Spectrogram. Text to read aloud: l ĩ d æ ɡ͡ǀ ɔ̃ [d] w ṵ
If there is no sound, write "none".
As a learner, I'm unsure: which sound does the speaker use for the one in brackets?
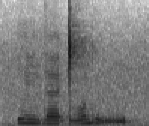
d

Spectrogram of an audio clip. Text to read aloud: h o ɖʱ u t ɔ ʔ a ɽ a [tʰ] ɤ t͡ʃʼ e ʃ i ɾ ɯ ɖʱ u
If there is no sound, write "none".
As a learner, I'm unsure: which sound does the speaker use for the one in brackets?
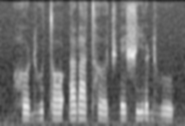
tʰ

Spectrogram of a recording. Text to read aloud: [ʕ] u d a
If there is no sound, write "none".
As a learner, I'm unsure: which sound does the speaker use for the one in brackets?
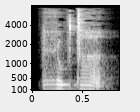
ʕ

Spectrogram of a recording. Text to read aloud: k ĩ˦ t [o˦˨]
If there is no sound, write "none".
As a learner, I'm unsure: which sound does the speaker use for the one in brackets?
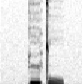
o˦˨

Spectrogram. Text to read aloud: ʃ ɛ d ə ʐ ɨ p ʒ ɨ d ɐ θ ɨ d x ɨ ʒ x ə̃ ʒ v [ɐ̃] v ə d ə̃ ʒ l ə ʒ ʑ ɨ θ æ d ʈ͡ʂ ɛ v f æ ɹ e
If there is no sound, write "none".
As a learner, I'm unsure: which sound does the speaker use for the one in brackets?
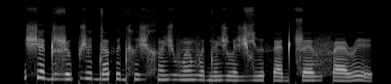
ə̃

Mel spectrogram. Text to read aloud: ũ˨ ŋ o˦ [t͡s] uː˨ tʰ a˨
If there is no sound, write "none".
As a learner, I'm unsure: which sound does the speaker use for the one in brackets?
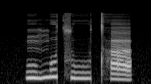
t͡s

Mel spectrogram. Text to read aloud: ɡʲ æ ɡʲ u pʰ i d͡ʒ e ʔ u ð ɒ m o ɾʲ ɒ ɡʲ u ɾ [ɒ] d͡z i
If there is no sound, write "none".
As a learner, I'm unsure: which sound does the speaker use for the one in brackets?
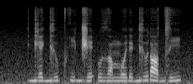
ɒ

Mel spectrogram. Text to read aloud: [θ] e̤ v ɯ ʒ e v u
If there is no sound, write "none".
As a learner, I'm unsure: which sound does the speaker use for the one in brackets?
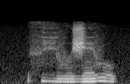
θ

